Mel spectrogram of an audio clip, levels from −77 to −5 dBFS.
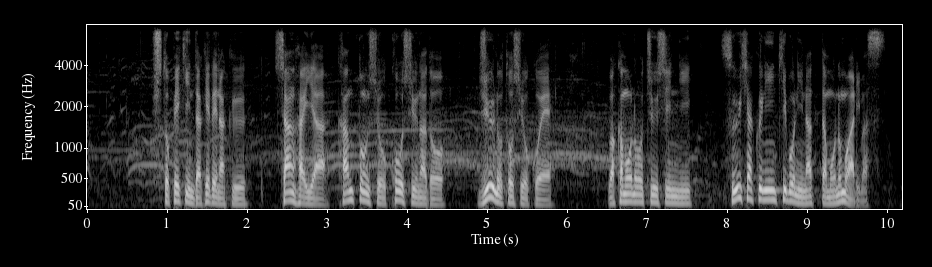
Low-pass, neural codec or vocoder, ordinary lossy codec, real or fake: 7.2 kHz; none; Opus, 32 kbps; real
